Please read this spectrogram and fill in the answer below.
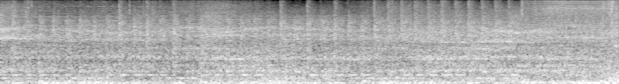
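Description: Dramatic background score laid over a continuous low rumbling, noisy sound effect, steady in level with no pauses.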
